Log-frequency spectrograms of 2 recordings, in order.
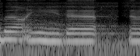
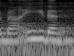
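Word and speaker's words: بعيدا: Contoh seperti dalam kata faqad dhalla dhalalan ba'ida. Nah, lafaz ba'ida ini tidak dibaca ba'idan tetapi dibaca ba'ida karena hukum bacanya dinamakan mad iwad.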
